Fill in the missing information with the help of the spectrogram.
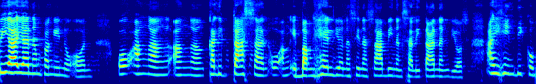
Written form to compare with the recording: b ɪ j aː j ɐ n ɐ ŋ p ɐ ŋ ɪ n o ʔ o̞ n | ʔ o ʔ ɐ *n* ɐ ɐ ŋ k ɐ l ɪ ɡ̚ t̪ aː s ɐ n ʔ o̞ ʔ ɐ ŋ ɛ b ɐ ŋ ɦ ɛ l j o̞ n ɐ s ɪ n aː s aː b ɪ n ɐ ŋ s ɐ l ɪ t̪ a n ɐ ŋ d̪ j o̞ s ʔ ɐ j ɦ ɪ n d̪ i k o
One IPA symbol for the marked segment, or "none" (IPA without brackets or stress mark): ŋ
